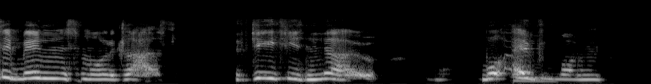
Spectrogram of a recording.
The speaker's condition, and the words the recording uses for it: Cerebral palsy. I experienced my first discrimination at work, because one of the other workers used to mimic the way that I speak.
